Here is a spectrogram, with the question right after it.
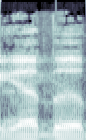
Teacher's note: با کو ہلا کے پڑھیں گے، قلقلہ ہے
